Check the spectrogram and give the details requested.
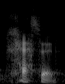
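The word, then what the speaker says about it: chesed (חסד): Now, it's actually not hesed, it's actually chesed.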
